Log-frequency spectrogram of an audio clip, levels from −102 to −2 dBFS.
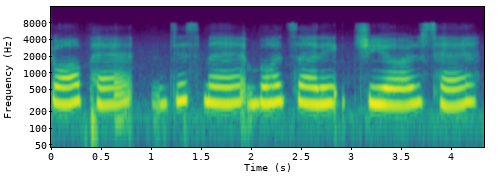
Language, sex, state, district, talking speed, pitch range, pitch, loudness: Hindi, female, Uttar Pradesh, Lalitpur, 95 wpm, 270-290 Hz, 280 Hz, -14 LUFS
